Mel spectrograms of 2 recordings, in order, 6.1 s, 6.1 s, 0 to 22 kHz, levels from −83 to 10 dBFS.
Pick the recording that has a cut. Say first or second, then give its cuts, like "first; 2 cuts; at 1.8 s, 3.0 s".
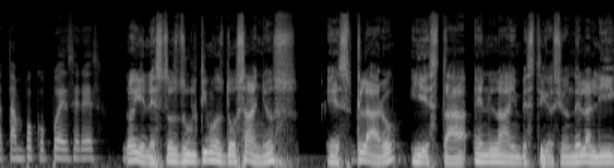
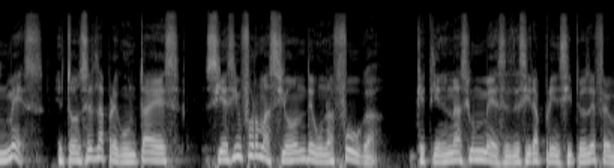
first; 2 cuts; at 1.1 s, 3.5 s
